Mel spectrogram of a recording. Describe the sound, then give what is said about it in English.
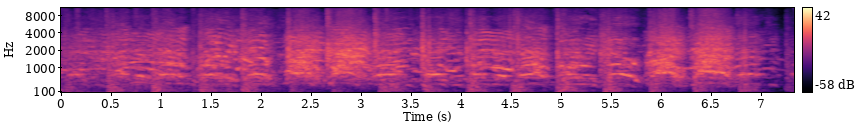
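A crowd of student protesters at a school board meeting chants loudly in unison, "Our education is under attack. What do we do? Fight back," many voices rising and falling in a steady, insistent rhythm of short shouted bursts that continues throughout. “They storm the school board meeting.”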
